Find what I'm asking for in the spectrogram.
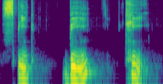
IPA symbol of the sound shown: i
